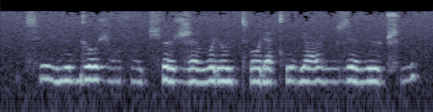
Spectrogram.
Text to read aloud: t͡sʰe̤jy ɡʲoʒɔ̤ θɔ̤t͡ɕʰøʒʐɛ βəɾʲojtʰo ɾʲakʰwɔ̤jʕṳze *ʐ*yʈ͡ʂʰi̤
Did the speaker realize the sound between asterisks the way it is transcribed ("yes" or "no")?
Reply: no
